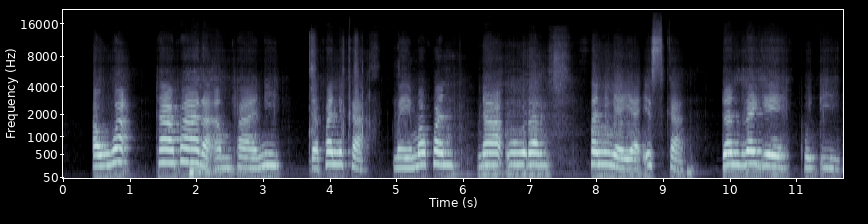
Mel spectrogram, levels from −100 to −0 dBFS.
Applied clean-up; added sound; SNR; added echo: neural mask model RNNoise.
